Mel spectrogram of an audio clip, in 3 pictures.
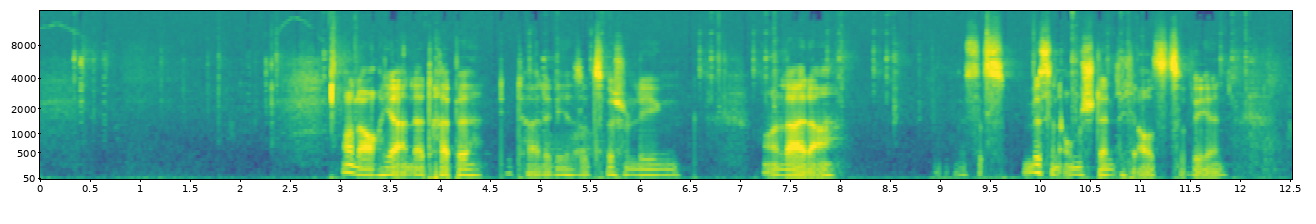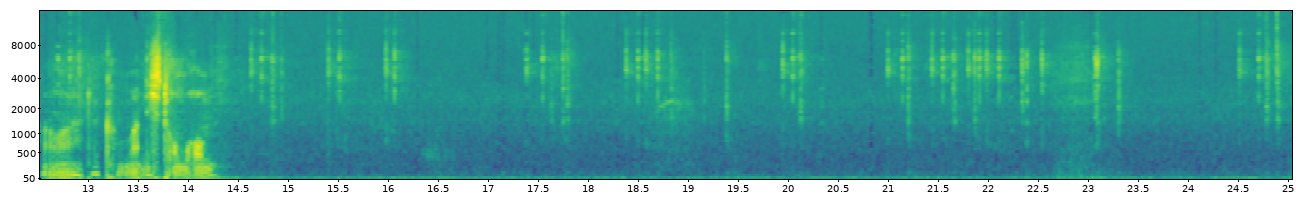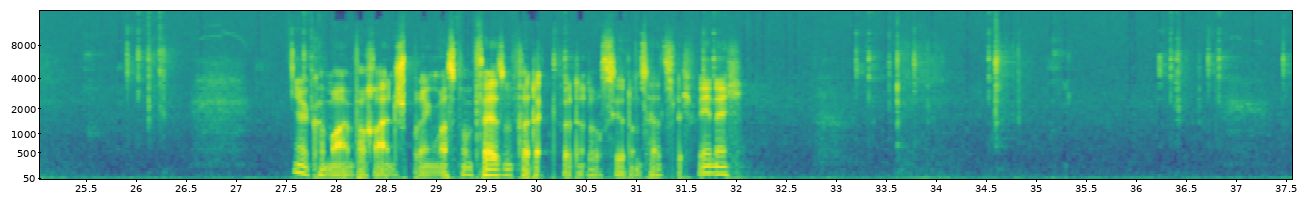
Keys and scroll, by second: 0.7 alt+scroll up 1, 1.8 alt+scroll up 1.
